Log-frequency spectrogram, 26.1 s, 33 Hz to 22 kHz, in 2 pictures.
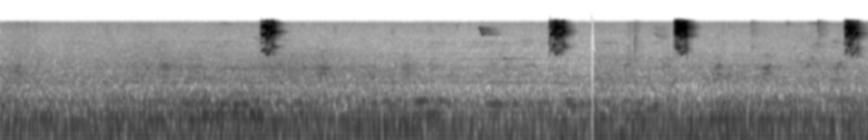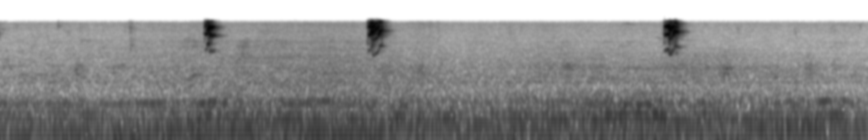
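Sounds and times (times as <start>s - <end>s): bird high peeping call: 3.9s - 4.2s, 8.2s - 8.6s, 10.1s - 10.4s, 12.7s - 13.0s, 16.1s - 16.4s, 18.5s - 18.9s, 23.0s - 23.3s.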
